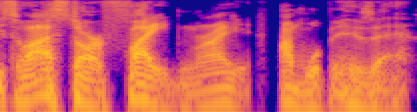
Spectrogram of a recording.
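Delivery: ordinary talk, nothing marked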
